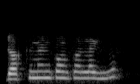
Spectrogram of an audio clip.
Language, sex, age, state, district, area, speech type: Odia, female, 18-30, Odisha, Cuttack, urban, conversation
